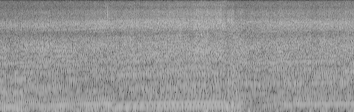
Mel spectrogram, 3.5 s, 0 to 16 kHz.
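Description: A GT3 race car in a racing video game at Le Mans accelerates with a loud, steady engine drone whose pitch rises continuously. A brief dip and shift near the end mark a gear change, then the engine keeps pulling strongly.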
